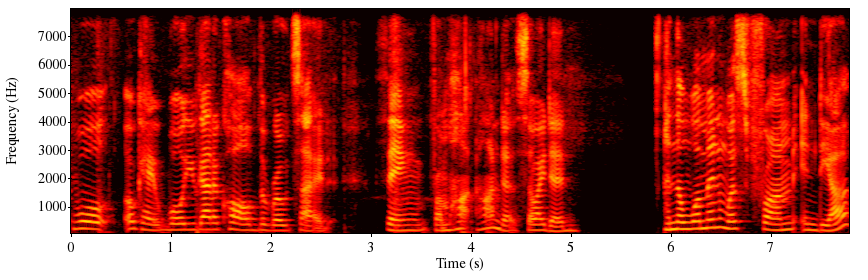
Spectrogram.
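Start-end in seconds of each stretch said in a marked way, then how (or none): none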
